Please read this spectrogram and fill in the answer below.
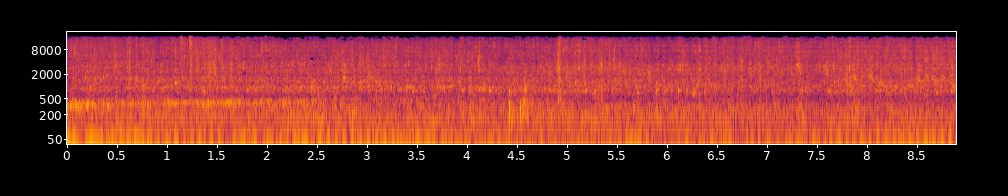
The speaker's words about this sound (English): After I made my coffee, I decided to save time, so I brought my coffee to the bathroom and have a shower. And as I was having a shower, also brushed my teeth.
